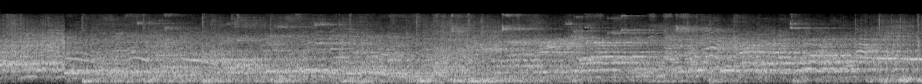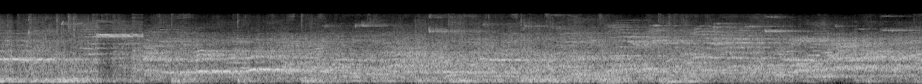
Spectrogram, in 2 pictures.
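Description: A basketball bouncing on a hardwood gym floor during a children's game, with overlapping shouts from players and spectators echoing in the large hall.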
